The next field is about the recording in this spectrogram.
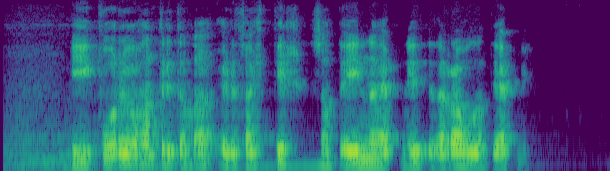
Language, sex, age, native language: Icelandic, male, 30-39, Icelandic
